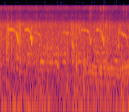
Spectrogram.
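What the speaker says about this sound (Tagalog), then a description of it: "Ito yung broodcock natin." A broodcock rooster in its pen clucks and squawks close by among other chickens, several short rising calls over a steady murmur of fowl noise.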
